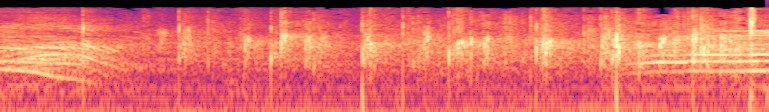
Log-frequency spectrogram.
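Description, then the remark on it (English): An audience claps steadily throughout, a dense patter of many hands, with voices calling out faintly underneath and the clapping building slightly toward the end. “Father, those who are clapping, may some angel bring some favor.”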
